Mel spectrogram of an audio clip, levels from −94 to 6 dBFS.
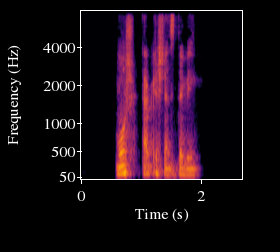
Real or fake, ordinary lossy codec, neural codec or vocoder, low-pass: fake; none; codec, 16 kHz, 1 kbps, FunCodec, trained on LibriTTS, 50 frames a second; 7.2 kHz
